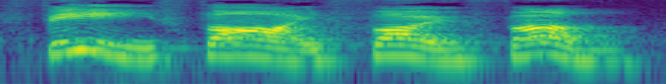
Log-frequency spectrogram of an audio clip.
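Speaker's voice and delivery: horrible booming giant bellow, very slow and drawn out. A wolf climbing a beanstalk hears a giant call out, horrible booming giant voice. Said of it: "horrible giant voice bowling".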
